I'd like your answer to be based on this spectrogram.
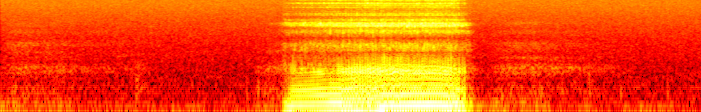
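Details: A single loud, deep, rattling snore lasting about two seconds, with quiet breathing before and after; snoring.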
